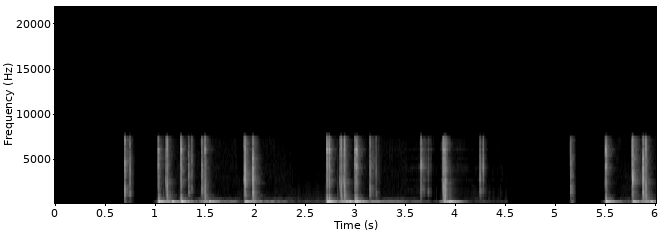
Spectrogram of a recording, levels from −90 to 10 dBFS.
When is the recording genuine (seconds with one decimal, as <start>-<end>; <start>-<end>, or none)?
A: 0.0-3.5; 4.5-6.0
